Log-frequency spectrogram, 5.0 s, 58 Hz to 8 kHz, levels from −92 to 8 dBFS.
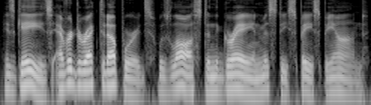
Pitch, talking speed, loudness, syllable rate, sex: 110 Hz, 170 wpm, -18 LUFS, 4.2 syllables/s, male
